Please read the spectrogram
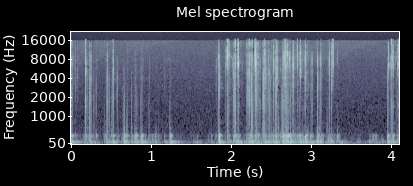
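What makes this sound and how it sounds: Long acrylic nails scratch across the top of a hollow metal wire-mesh microphone grille. The result is a dense, muffled scratching and rumbling, heavy in the lows, with quick bursts of brighter scraping that rise and fade throughout.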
